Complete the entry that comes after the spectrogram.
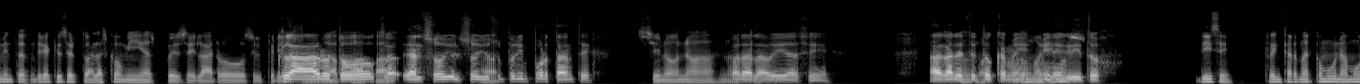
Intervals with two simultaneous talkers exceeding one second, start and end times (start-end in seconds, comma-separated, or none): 2.8-4.0, 9.6-10.9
